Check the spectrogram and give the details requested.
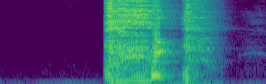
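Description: A single short cough in two quick bursts, in a quiet room.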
